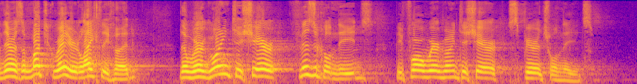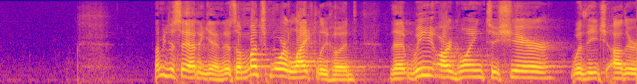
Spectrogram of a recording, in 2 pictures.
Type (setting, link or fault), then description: setting, large echoing room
